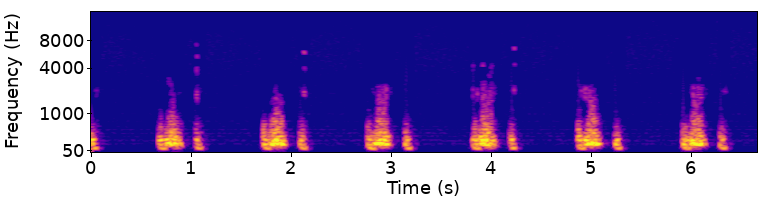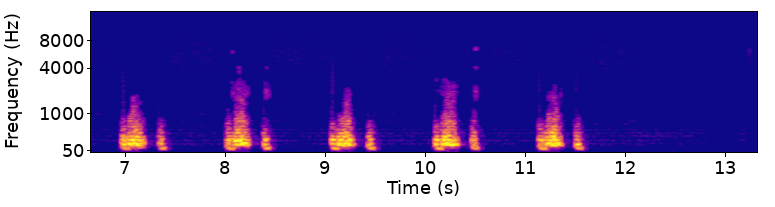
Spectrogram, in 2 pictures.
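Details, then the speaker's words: Ejection systolic murmur: regular heartbeat near 58 a minute with a diamond-shaped (crescendo-decrescendo) murmur separated from the first and second sounds. "المامر اللي بالشكل ده اسمهم ايجكشن، لانهم بيكونوا نتيجه الايجكشن اوف بلاد من اي فنتكل لاي جريت فيسل. نسمع كده ونركز على التايمينج والتشينج اوف انتنسيتي، يعني السيبريشن من الساوندز والدايموند شيب."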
